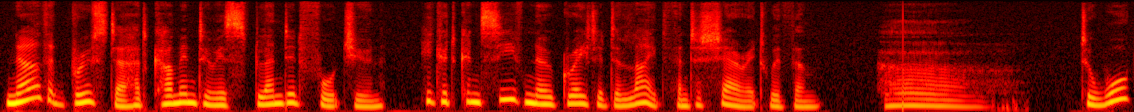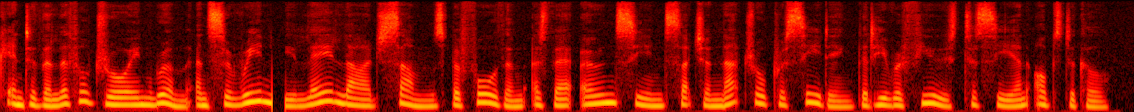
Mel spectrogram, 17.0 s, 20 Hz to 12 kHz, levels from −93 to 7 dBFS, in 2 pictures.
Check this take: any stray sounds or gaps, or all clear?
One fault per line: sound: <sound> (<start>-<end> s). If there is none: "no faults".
sound: sigh (6.6-7.7 s)
sound: dropout (10.5-10.6 s)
